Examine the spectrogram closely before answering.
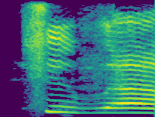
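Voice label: "chi1fan4", Mandarin Chinese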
